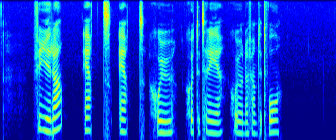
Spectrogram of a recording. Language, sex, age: Swedish, female, 33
